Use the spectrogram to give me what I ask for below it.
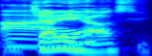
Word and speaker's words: Geli Hause: It's spelled with G, so it's Geli. Geli Hause.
